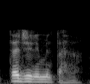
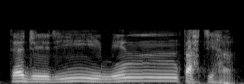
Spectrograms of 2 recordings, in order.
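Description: First: The final vowel of tajri is cut short. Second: The final vowel of tajri is held long. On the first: The speaker calls it wrong. "فقد قرأت تجري من تحتها" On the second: The speaker calls it right. "الصواب إثبات الياء مدها حركتين"

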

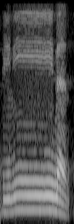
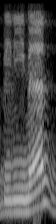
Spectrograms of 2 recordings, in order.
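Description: First: The lengthened vowel is held very long. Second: The lengthened vowel is held briefly.

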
